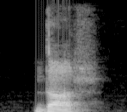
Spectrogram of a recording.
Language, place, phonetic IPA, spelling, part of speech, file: Azerbaijani, Baku, [dɑr], dar, adjective / noun, LL-Q9292 (aze)-dar.wav
- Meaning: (adjective) 1. narrow 2. tight, too small; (noun) 1. place 2. big house 3. land, country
